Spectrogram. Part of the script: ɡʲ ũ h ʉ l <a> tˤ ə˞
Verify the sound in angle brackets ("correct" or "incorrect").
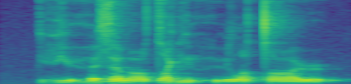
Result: incorrect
